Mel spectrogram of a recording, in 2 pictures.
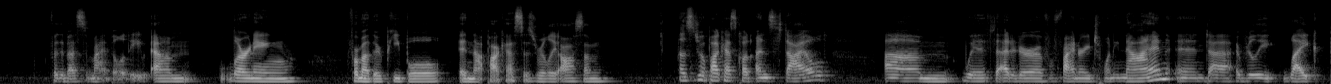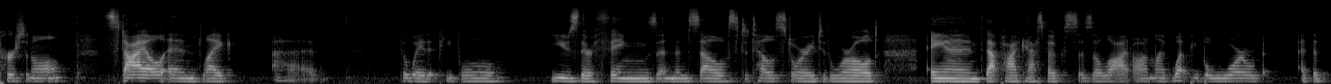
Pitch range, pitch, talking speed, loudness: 140-150 Hz, 145 Hz, 160 wpm, -31 LUFS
